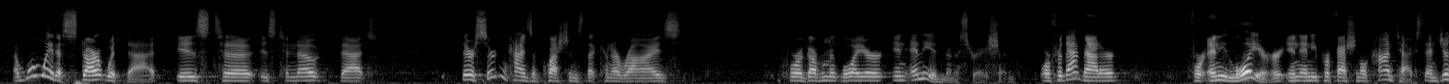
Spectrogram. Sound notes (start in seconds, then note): none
